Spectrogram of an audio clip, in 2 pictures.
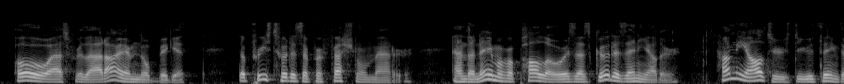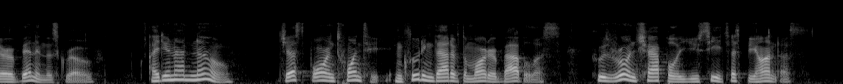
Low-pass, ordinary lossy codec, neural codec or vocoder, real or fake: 7.2 kHz; Opus, 24 kbps; none; real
